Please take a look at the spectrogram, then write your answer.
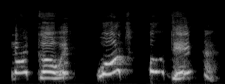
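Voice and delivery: very high, loud put-on English accent; fake foreign twang. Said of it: "his foreign twang the boy was a put on".

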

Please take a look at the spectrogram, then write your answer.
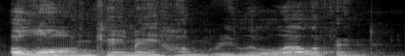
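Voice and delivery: plain reading voice

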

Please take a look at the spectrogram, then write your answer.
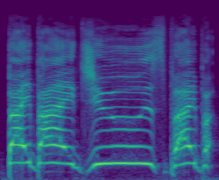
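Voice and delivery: put-on very high, sing-song child voice; chirpy little girl calling bye-bye; little girl's baby voice. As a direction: wave goodbye like a tiny child. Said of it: "in this little baby voice".

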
